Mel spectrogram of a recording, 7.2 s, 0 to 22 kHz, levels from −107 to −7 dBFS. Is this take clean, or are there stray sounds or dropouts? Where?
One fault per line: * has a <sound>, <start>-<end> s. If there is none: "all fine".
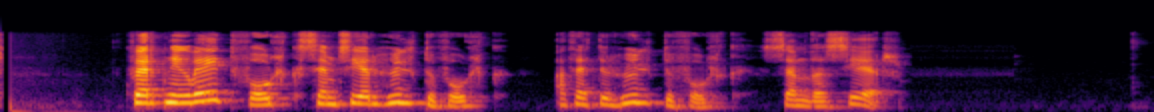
all fine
